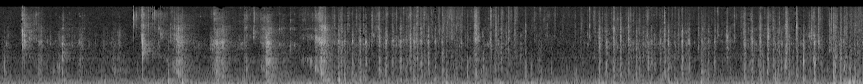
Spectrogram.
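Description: Close-miked chewing of a mouthful of rice with asam pedas fish curry: a constant run of small wet mouth clicks and smacks, thickest in the second half.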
